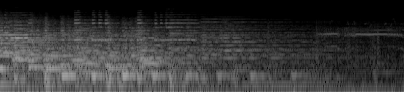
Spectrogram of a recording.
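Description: Orchestral bridge music with brass in a radio drama scene change, full and rhythmic for the first few seconds, then fading down to soft held notes.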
